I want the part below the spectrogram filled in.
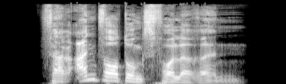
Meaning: inflection of verantwortungsvoll: 1. strong genitive masculine/neuter singular comparative degree 2. weak/mixed genitive/dative all-gender singular comparative degree
- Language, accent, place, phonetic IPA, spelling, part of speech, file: German, Germany, Berlin, [fɛɐ̯ˈʔantvɔʁtʊŋsˌfɔləʁən], verantwortungsvolleren, adjective, De-verantwortungsvolleren.ogg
